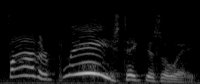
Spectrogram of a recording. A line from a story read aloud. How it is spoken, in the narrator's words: He's pleading with God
